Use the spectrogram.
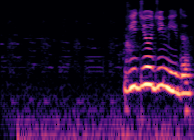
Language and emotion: Russian, neutral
